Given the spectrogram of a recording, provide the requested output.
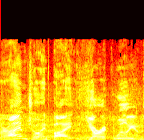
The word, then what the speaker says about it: Eric: your name correctly, because it looks like Eric, but it's pronounced Urick. Right. I have an accent and a U over the E, because my mom's freaky deaky Dutch. Ah. So it's pronounced Urick, but it's right. spelled like Eric.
